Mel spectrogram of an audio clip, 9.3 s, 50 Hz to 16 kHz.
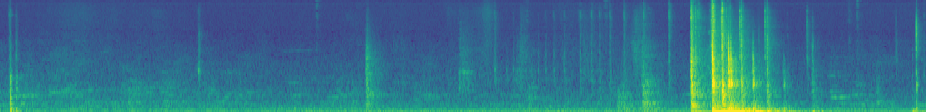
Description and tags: College door close
a not so aggressive closing of E203's door
close, closing, door, shut, wooden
